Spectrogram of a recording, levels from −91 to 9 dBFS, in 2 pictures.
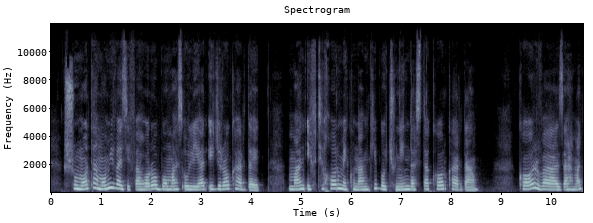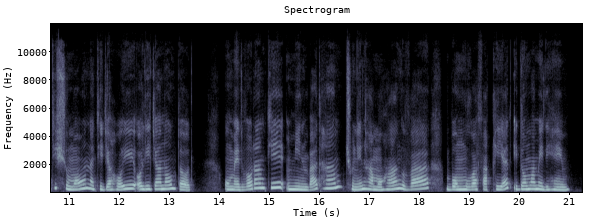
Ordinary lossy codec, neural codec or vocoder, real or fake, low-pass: Opus, 24 kbps; none; real; 10.8 kHz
